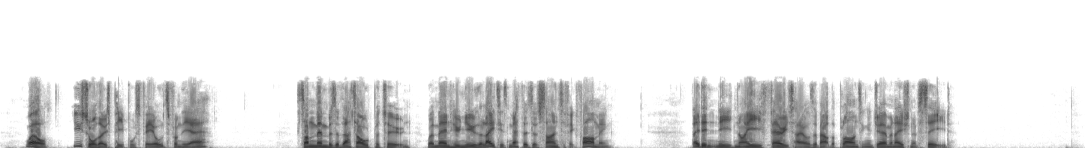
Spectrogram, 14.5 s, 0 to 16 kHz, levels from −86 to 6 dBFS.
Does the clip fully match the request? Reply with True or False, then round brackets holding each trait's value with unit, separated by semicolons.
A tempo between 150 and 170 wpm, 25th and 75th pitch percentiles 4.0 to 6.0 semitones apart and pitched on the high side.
False (160 wpm; 4.7 semitones; 115 Hz)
